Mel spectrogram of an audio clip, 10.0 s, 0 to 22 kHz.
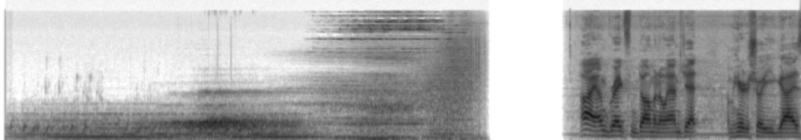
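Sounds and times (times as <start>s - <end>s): low synthesized drone: 0.1s - 5.1s.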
